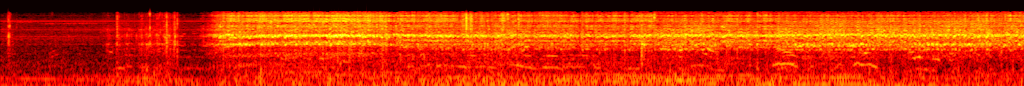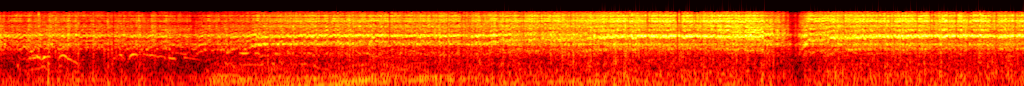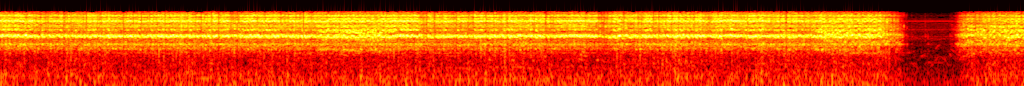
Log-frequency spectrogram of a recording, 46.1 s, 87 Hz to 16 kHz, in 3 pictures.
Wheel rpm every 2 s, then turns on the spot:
0, 70, 150, 120, 120, 110, 110, 120, 110, 130, 160, 180, 220, 140, 230, 230, 230, 230, 230, 230, 230, 190, 90.
none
